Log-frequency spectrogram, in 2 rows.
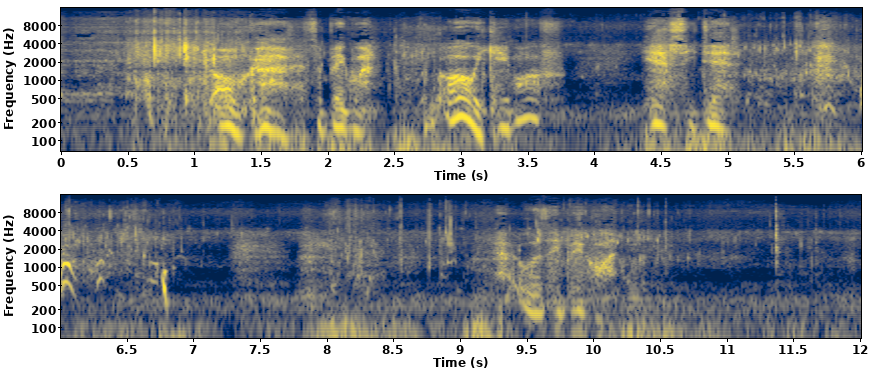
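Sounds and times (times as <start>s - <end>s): water lapping around kayak: 0.0s - 12.0s
steady low rumble: 1.4s - 12.0s.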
